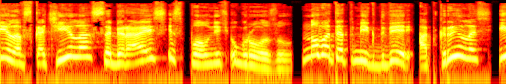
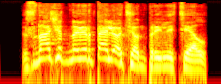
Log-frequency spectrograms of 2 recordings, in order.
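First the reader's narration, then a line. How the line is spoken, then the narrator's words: Furious bark. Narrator (Russian): рявкнула Далила и, в ярости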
